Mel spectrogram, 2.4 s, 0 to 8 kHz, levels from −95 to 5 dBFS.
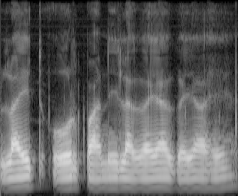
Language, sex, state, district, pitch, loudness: Hindi, male, Arunachal Pradesh, Papum Pare, 95 Hz, -16 LUFS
